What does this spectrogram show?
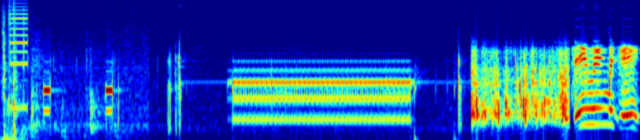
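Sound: telephone keypad dialing tones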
